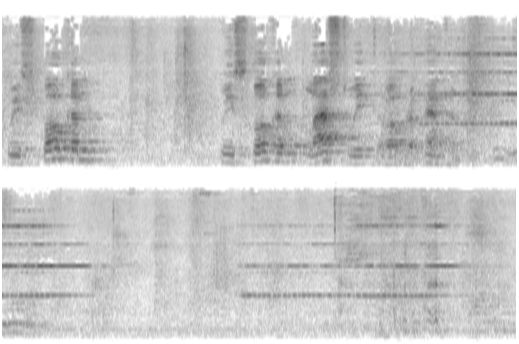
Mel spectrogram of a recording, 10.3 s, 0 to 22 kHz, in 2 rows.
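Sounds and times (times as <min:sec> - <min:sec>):
speech: 0:00.0 - 0:01.1, 0:02.2 - 0:05.3
mobile phone ringing with electronic tone: 0:03.7 - 0:06.3, 0:07.4 - 0:10.0.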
